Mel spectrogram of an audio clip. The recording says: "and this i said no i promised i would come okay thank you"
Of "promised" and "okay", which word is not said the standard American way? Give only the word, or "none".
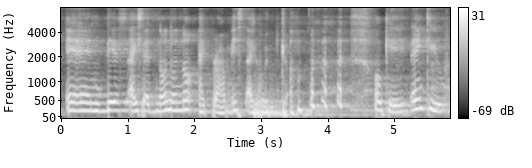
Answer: none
